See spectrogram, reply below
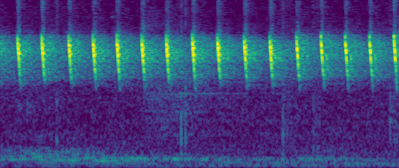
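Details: A bar-winged prinia in full 'gacor nembak' song, recorded to train competition birds, gives a quick, even series of sharp high chips, roughly five per second, over a low steady hum.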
